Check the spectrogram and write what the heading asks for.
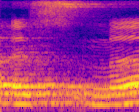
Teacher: panjangkan dua alif 4 harakat atau kita ukur dengan 2 kali ayun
